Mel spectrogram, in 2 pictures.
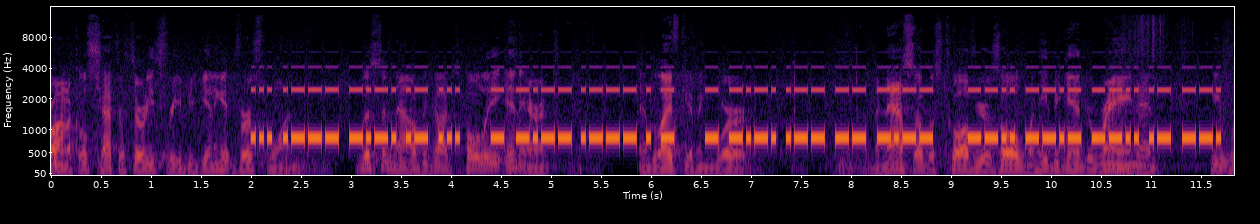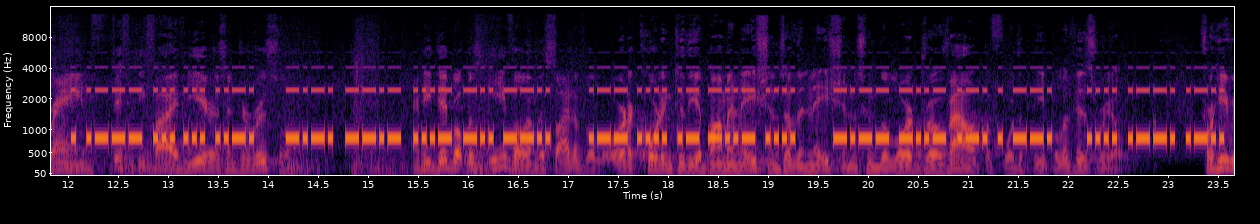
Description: Morse code, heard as a keyed tone, hand-sent with a paddle, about 29 wpm, 820 Hz. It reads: SJCAS TYJET TCWMY ZQZAG EJSSF CQVDZ WHAXH YXREG …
